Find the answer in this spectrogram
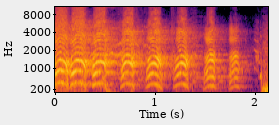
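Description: A high-pitched laugh: a run of about eight quick 'ha' pulses, roughly four a second, that weakens near the end.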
